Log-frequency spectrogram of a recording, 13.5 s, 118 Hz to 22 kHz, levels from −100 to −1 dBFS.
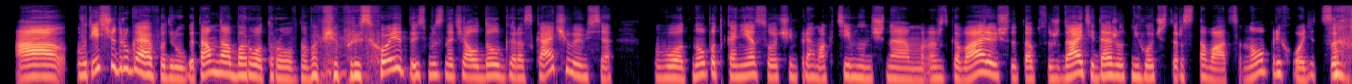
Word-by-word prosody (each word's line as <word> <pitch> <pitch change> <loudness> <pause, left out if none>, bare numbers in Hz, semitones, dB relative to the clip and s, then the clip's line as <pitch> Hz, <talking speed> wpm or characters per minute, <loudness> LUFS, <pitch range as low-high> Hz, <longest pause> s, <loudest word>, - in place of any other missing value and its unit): А 190 +2 +8
вот 210 +1 -4
есть 315 +6 +4
еще 360 +1 +1
другая 285 -8 +5
подруга. 175 -4 -4
Там 230 +6 +2
наоборот 205 -4 +1
ровно 170 -2 -5
вообще 210 +3 0
происходит. 240 +8 +1
То 190 - -3
есть 205 +2 -8
мы 210 0 -5
сначала 195 -3 -3
долго 195 0 -3
раскачиваемся, 185 - -3 0.4
вот, 175 -1 -2
но 205 +2 -2
под 225 0 -3
конец 205 +2 -2
очень 185 0 -6
прям 185 -3 -7
активно 180 +2 -6
начинаем 165 -2 -4
разговаривать, 175 +7 +2
что-то 175 -1 -6
обсуждать, 175 +7 +2
и - - -3
даже 200 +2 +2
вот 190 - -6
не 190 - -4
хочется 180 -1 -5
расставаться, 170 -5 -4
но 205 +10 -4
приходится. 210 -3 -3
195 Hz, 160 wpm, -22 LUFS, 175-210 Hz, 0.4 s, А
